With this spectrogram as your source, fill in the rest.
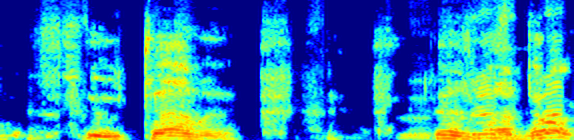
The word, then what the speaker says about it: Sultana: Name is Sister Satana. Sultana. That's my Did I daughter. pronounce that right? Assalamu alaikum. Wa alaikum assalam, sir. How are you? Good. Yeah, it's Sister Sultana.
